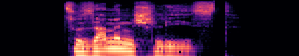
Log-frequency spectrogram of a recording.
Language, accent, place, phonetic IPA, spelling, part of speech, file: German, Germany, Berlin, [t͡suˈzamənˌʃliːst], zusammenschließt, verb, De-zusammenschließt.ogg
- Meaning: inflection of zusammenschließen: 1. second/third-person singular dependent present 2. first/second/third-person plural dependent present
